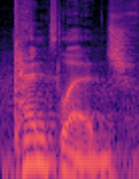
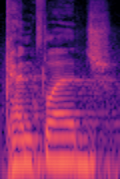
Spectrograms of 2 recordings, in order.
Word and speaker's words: kentledge: Kentledge also kentlage. May I have all the information please? Kentledge. Kentlage is a noun.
